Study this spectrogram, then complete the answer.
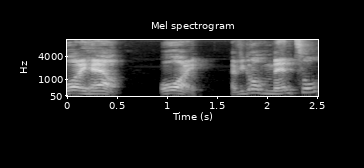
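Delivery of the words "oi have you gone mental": put-on Australian accent. Voicing a game character's line, warmed up with shrimp on the barbie: put-on Australian accent. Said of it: "Every time I do his voice, I have to say "shrimp on the barbie"".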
